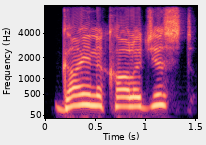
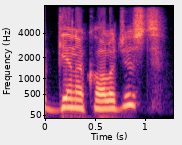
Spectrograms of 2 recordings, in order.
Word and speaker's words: gynecologist: Now, the first term, gynecologist or gynecologist, both are acceptable pronunciations.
